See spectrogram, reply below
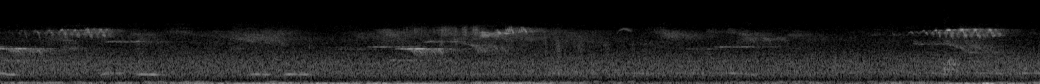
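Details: Morning bird ambience: scattered high chirps and short whistled notes from several birds, with a louder burst of chirping near the end, all over a continuous low rumble and hiss.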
